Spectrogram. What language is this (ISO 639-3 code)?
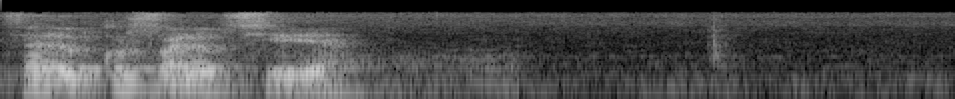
rus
